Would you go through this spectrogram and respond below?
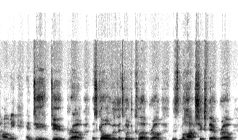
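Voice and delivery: fast, pumped-up bro talk; alpha bro voice. Retold or imitated. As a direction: hype up the guys like a club bro. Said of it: "my alpha straight voice".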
